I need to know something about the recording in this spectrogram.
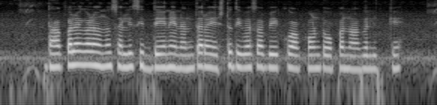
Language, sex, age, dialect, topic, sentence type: Kannada, female, 31-35, Central, banking, question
